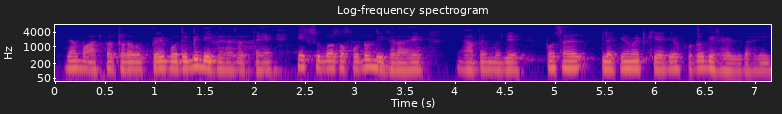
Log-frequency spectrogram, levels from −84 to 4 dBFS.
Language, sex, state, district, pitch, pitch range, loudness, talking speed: Hindi, male, Bihar, East Champaran, 120 Hz, 115-130 Hz, -34 LUFS, 260 wpm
